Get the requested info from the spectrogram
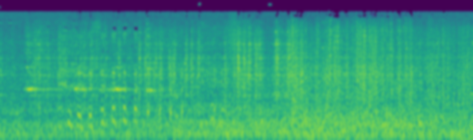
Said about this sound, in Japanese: いいですね、なんかこの音も可愛らしいわ、ね、 すごい木製のトロッコ列車、うん、 ね、 とっても可愛い。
